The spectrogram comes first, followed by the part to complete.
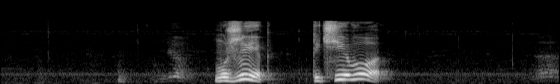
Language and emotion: Russian, angry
